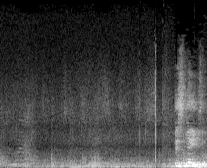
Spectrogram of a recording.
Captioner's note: audience murmurs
